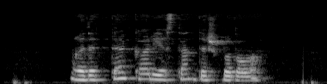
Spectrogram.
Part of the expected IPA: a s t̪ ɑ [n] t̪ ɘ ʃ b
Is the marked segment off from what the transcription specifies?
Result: no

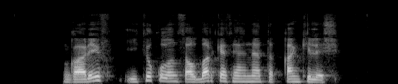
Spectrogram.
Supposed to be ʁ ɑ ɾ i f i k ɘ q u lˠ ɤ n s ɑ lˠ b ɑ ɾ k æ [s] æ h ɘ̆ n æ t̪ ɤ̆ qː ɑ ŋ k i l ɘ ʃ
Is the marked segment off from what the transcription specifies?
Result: yes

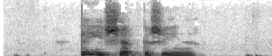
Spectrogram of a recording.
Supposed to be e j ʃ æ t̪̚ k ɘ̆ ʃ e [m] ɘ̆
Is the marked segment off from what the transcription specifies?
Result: yes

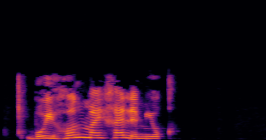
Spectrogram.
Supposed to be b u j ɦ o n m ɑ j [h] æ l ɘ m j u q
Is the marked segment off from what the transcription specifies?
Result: yes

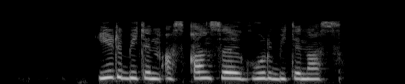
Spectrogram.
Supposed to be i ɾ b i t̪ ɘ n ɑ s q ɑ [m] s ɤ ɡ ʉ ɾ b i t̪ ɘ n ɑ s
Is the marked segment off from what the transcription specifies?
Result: yes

